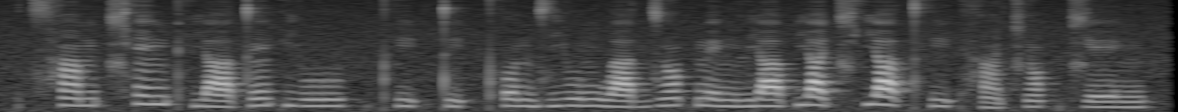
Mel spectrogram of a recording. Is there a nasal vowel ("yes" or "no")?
yes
